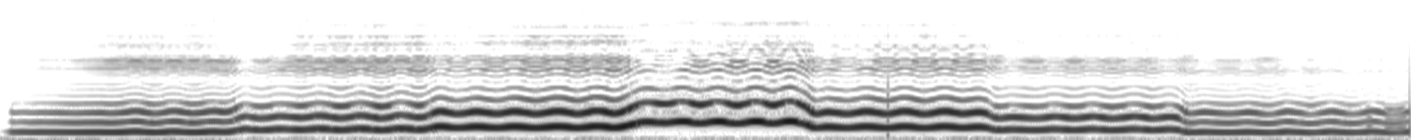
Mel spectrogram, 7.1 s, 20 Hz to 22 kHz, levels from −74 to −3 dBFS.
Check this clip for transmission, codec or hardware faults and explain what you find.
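One hardware fault is present in this music: CD scratch ticks. Three ticks fall between 4.27 s and 4.63 s, spaced evenly at roughly five or six per second. A scratch on the disc wipes out more data than error correction can rebuild. The damage comes round once per revolution. The player conceals each bad patch by interpolating or muting it. Each tick is a sharp, tiny click, well under a millisecond long.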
